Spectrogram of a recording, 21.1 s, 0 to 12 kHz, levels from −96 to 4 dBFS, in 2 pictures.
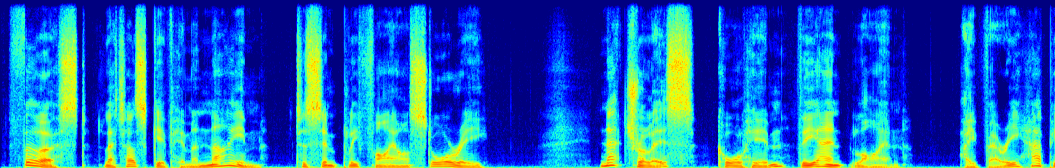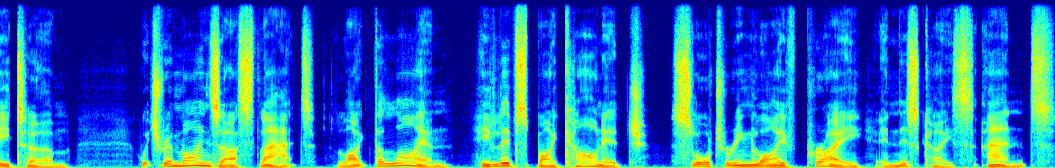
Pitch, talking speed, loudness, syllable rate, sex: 110 Hz, 115 wpm, -19 LUFS, 3.2 syllables/s, male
